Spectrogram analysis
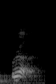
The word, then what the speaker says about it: brah: You say it wrong. It's not bro. It's bruh. Bruh.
